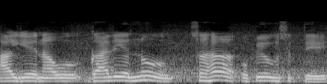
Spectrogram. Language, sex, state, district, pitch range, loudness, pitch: Kannada, male, Karnataka, Dharwad, 150-175 Hz, -15 LUFS, 160 Hz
